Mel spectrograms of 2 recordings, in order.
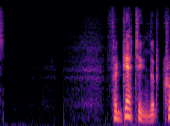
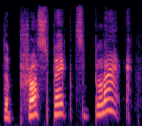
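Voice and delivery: slow recital; 9 semitones higher, much slower than usual. Acted. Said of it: "Harry recited".

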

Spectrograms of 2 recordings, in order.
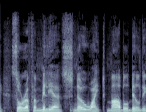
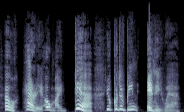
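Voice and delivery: frantic relief; 12 semitones higher, 4 dB louder than usual. A narrator's reading. Frantic mother finds lost boy.

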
